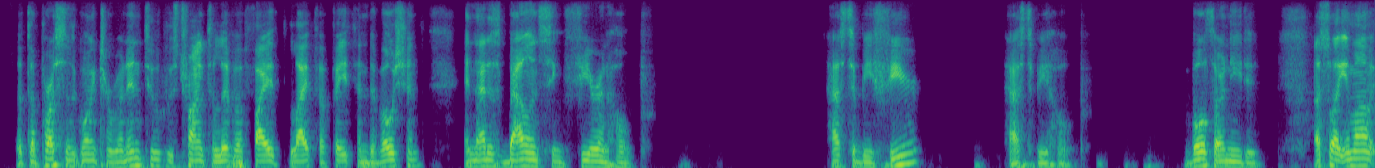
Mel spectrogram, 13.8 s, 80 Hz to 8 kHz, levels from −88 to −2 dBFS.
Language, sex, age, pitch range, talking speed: English, male, 20-39, 100-125 Hz, 175 wpm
